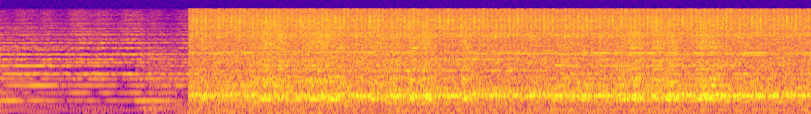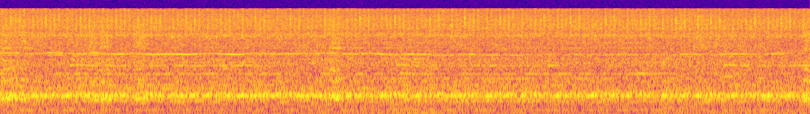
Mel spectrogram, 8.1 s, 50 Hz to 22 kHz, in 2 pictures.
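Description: Background music for about the first second, then a cut to a Chevy Tahoe/Suburban's V8 engine idling steadily under the open hood, after its thermostat housing has been replaced.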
